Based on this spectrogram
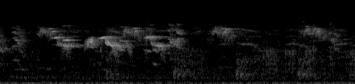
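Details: A group of mynas in one tree makes a tight cluster of shrill squeaks and whistles, then softer, sparser chirps as the chatter fades.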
